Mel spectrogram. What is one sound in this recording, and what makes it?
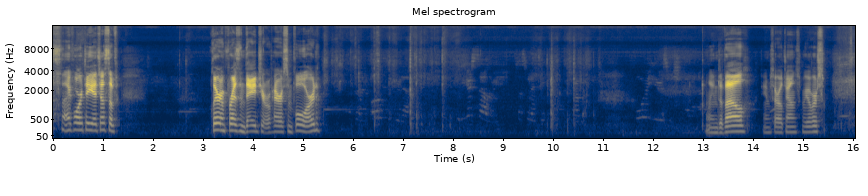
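A plastic tape case clicks and rattles as hands handle it.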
